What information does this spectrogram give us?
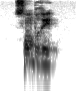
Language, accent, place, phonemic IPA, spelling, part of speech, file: French, France, Lyon, /sɔ̃.bʁe/, sombrer, verb, LL-Q150 (fra)-sombrer.wav
- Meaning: 1. to sink 2. to sink (+dans; into) 3. to whittle away (disappear)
